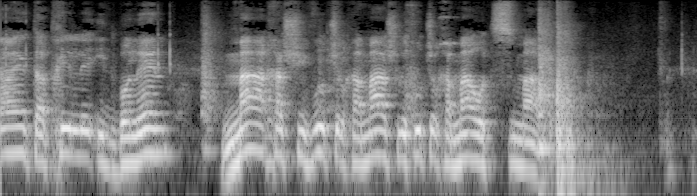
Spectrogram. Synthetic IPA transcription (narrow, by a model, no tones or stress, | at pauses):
aint̪at̪χilːeʔit̪bo̞ne̞n | maχaʃivutʃelχamaːʃliχutʃelχamaot͡sma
